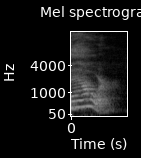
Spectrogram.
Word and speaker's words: hour: Another great example is half an hour. The F at the end of half blends right into an and hour has a silent H at the beginning.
